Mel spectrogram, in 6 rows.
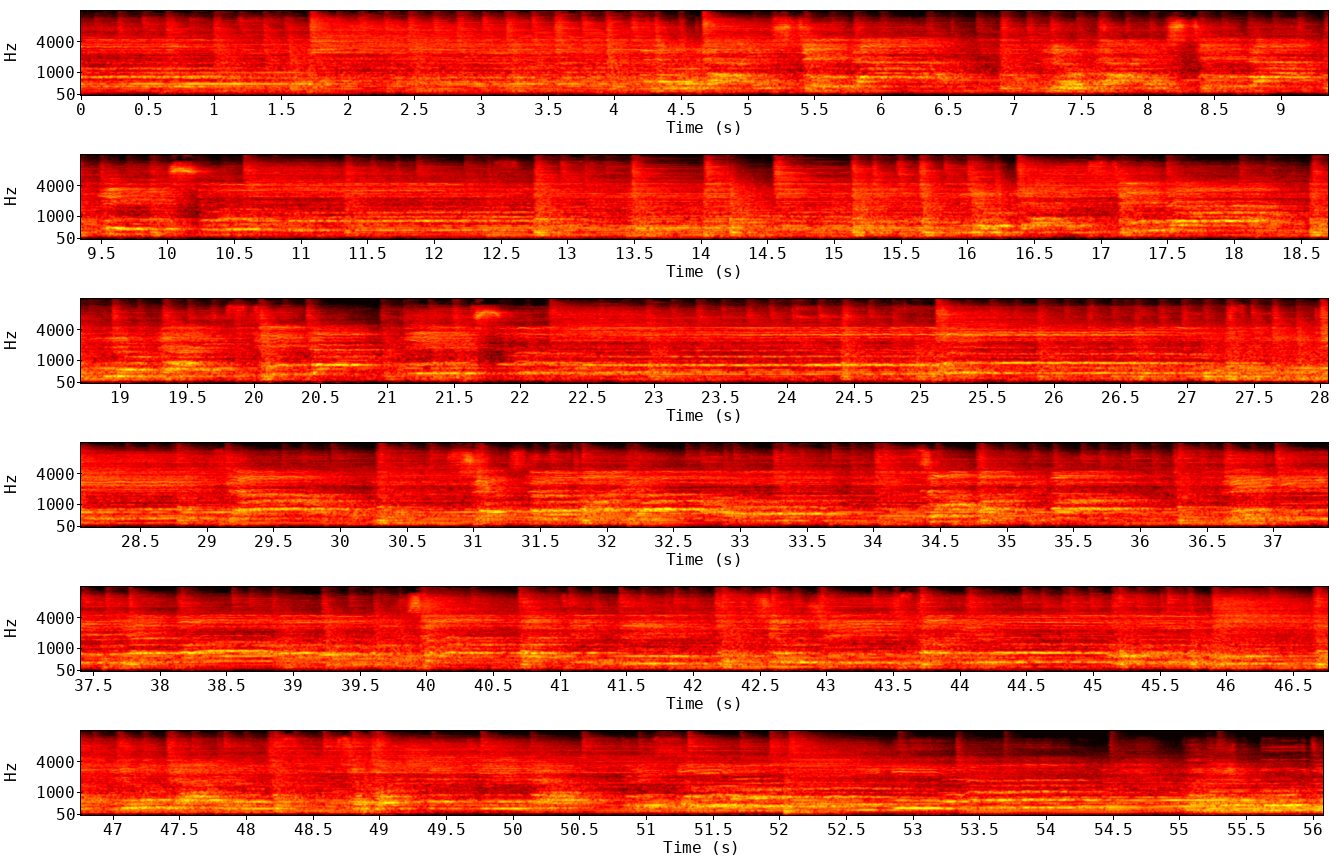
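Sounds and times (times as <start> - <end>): woman and men singing: 0.0 - 3.2, 3.8 - 14.2, 15.1 - 56.0
worship band playing: 0.0 - 56.0.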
